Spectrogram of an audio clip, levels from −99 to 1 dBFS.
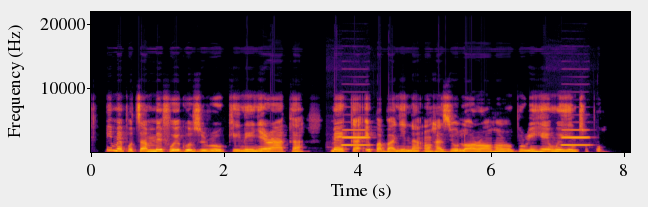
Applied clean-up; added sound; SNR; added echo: none; Wind instrument, woodwind instrument; 1 dB; none.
